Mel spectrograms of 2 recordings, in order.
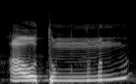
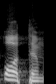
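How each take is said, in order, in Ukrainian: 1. Кожна літера вимовляється, як 'autumn'. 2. Вимовляється як 'otem', літери залишаються німими. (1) "там взагалі ніхіра не читається" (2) "А оце «отем», шарите?"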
